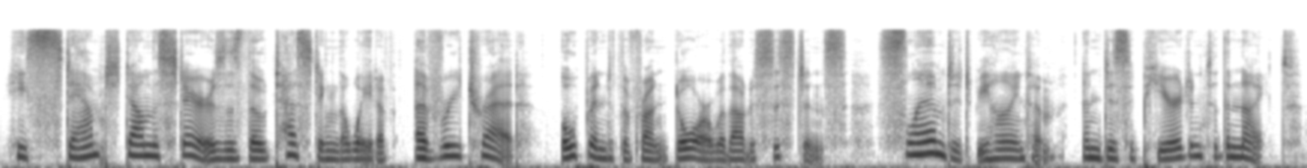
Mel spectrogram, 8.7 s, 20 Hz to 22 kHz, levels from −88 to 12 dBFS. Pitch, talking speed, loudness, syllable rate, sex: 190 Hz, 195 wpm, -19 LUFS, 5.5 syllables/s, female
